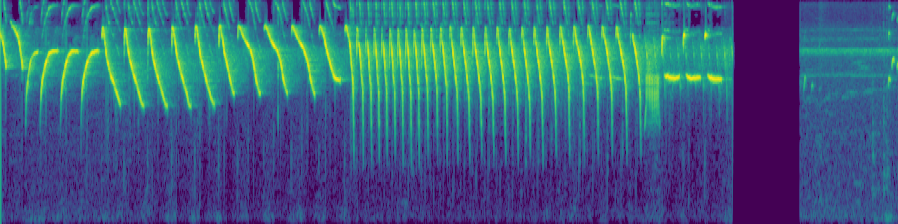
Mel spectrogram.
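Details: Long domestic canary song meant as a master for juvenile canaries: repeated descending whistled sweeps, then a rapid dense trill of many short notes, ending abruptly before near silence.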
